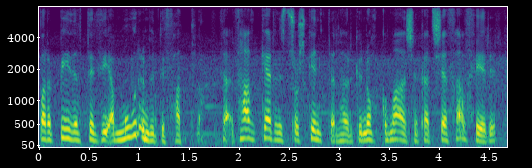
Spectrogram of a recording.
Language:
Icelandic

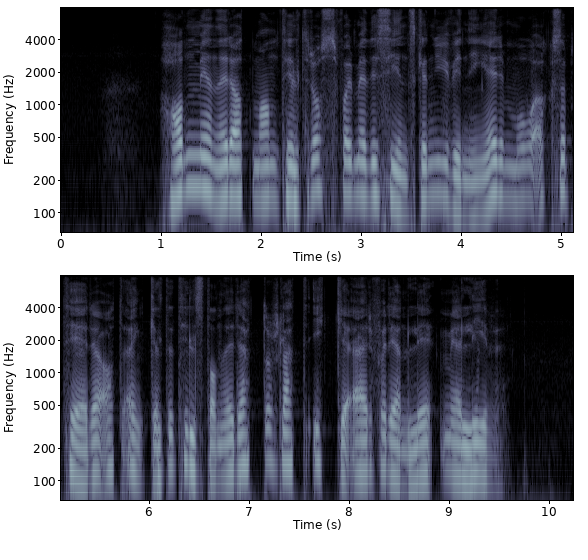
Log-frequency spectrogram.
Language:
Norwegian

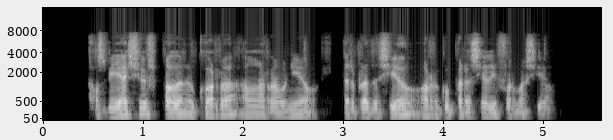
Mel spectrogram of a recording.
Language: Catalan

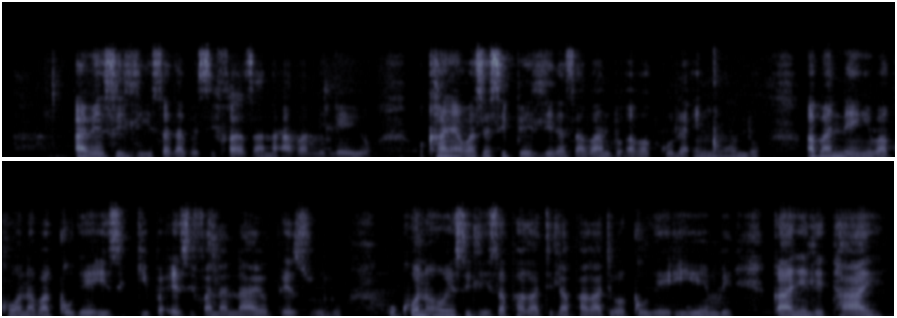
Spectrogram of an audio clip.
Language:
North Ndebele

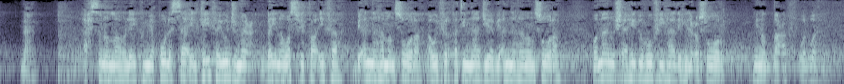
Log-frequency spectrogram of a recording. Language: Arabic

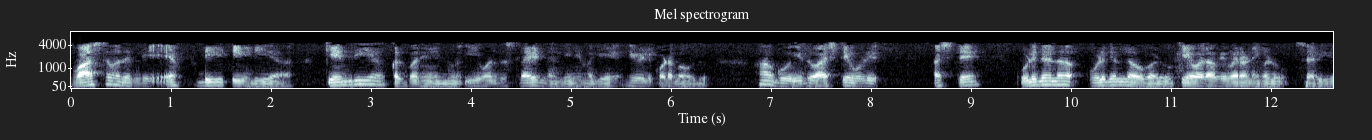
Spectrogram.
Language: Kannada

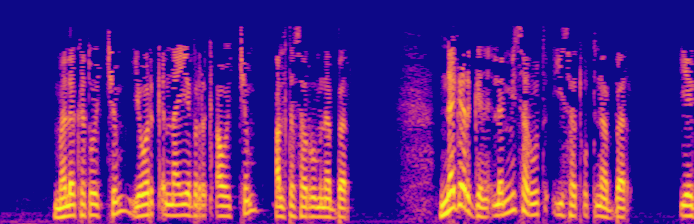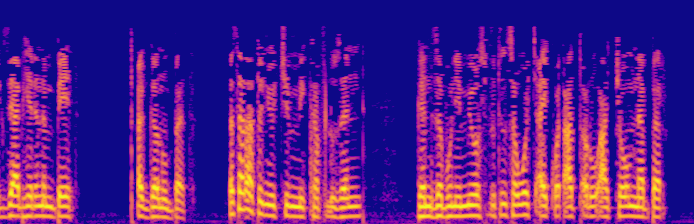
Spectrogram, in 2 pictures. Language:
Amharic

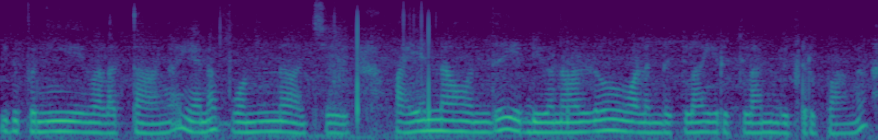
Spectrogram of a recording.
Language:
Tamil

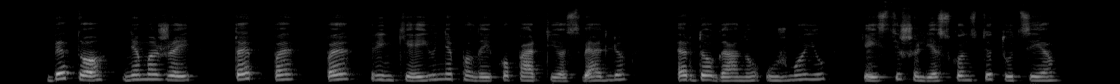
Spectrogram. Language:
Lithuanian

